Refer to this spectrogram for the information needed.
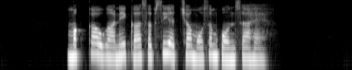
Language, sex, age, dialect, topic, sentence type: Hindi, female, 31-35, Marwari Dhudhari, agriculture, question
